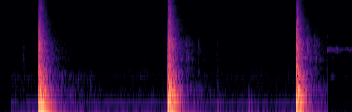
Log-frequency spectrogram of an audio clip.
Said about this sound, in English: But before he can do that, there's a knock at the door. It's a very loud and slow.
